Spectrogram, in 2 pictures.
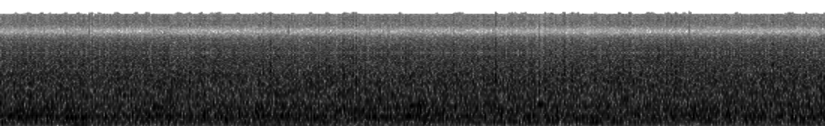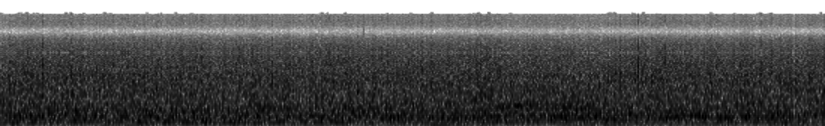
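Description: Engine and pumping machinery of a tin-dredging suction boat running steadily: a constant mechanical drone with a dense rushing noise over it.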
